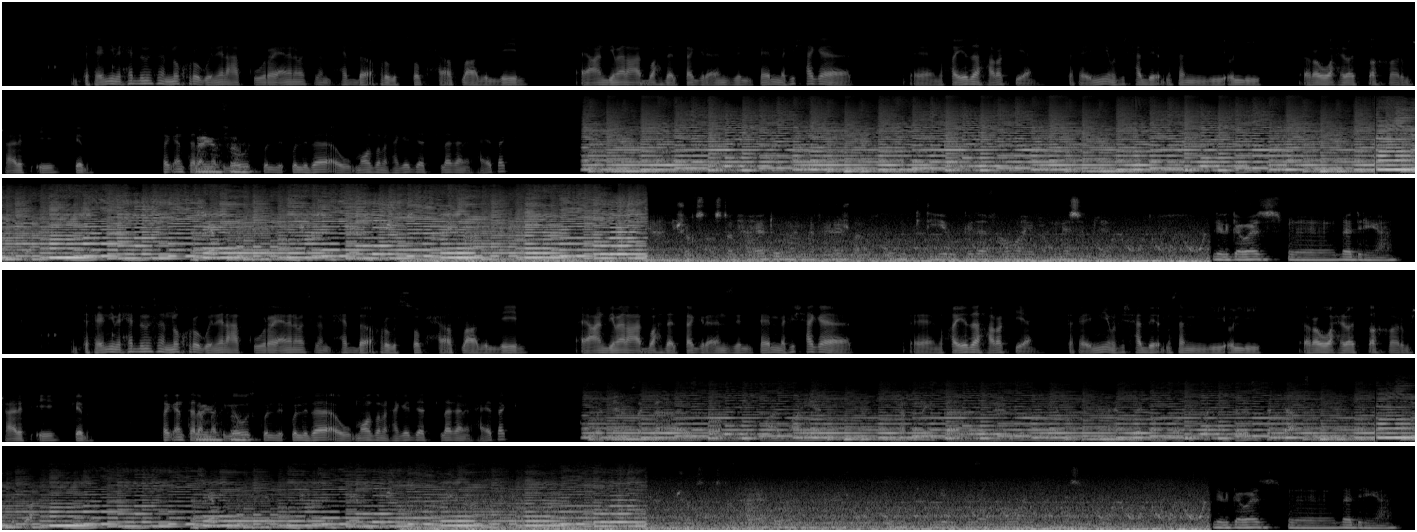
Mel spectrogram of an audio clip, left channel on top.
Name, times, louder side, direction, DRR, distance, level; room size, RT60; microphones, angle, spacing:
voice 1, 0.7-5.2 5.7-8.5 9.1-10.4 10.7-12.6 13.0-15.0 15.7-19.2 20.0-22.4 23.0-27.9 28.2-28.8, right 2 dB, 50° right, 2.3 m, -44 dB
voice 2, 16.1-16.6 28.8-34.1 34.6-39.5 39.9-40.1 40.4-42.2, left 2 dB, 90° left, 3.8 m, -39 dB
sound 1, 19.9-34.7, left 4 dB, 50° left, 0.7 m, -26 dB
sound 2, 32.2-40.4, right 2 dB, 20° right, 0.4 m, -34 dB
head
